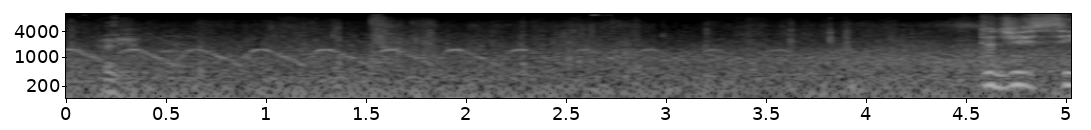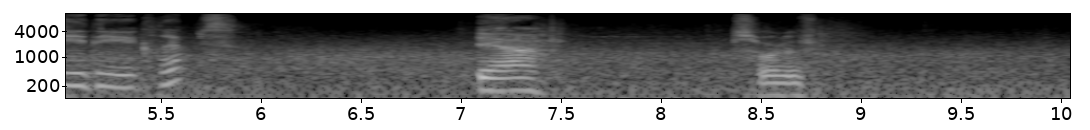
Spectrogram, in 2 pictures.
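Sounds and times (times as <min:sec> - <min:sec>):
emergency siren yelping at an ambulance bay: 0:00.0 - 0:04.2
dense rumble of traffic and street noise: 0:00.0 - 0:10.0
speech: 0:00.2 - 0:00.6, 0:04.6 - 0:06.0, 0:07.1 - 0:07.6, 0:08.4 - 0:08.9.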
